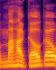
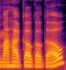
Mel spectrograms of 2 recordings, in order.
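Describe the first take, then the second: First: "Mahagogo" ending in two "go"s; two-go pronunciation. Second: "Mahagogogo" ending in three "go"s; three-go pronunciation. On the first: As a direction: say "Mahagogo" with just two goes at the end. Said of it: "heard it pronounced two goes". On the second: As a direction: say "Mahagogogo" with a third go added. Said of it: "it had three goes". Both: Shown as a demonstration.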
